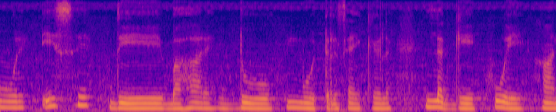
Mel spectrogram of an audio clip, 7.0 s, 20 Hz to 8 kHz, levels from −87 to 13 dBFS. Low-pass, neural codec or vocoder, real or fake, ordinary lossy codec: none; codec, 16 kHz, 8 kbps, FunCodec, trained on Chinese and English, 25 frames a second; fake; none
